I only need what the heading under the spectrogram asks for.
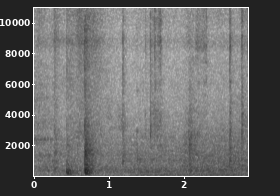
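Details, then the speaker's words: Audio speakers plugged into a plain power strip without surge protection: sharp pops and clicks come through the speakers when an electric fan is unplugged nearby, caused by a switching transient. "So as you can hear the clicking sound, so let me increase the volume so that you could hear the, see here, you can hear that, that's from the speakers due to when removing electric fan."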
